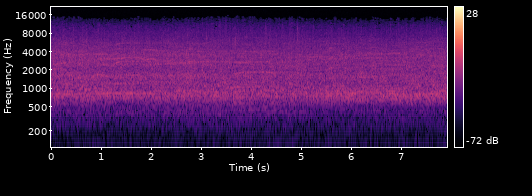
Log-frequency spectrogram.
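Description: A large crowd cheers loudly in a big arena.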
